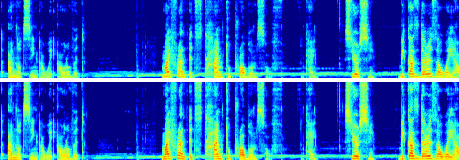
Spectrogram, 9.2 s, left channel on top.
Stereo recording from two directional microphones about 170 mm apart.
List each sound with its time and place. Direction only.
0.0 s speech: 35° right (ahead or behind)
3.2 s speech: 40° right (ahead or behind)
